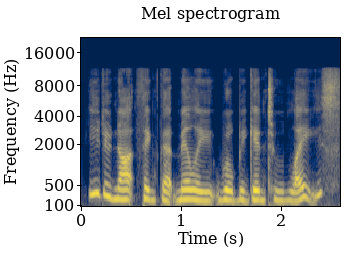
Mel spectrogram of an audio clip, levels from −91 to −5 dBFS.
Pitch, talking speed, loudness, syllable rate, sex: 200 Hz, 230 wpm, -17 LUFS, 4.9 syllables/s, female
